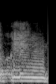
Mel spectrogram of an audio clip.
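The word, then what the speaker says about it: क्लीं: एक शब्द क्लीन शब्द क्या आधा ला में मिला हुआ, बड़ी की मात्रा और बिंदी, उसका उच्चारण होगा क्लीन गा की ध्वनि निकलेगी पीछे।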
